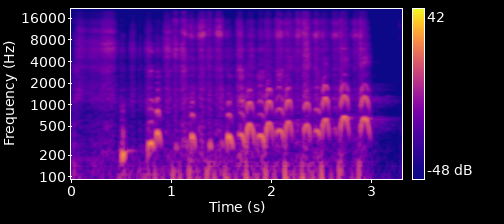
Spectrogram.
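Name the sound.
voice imitating chimpanzee-like heavy breathing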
